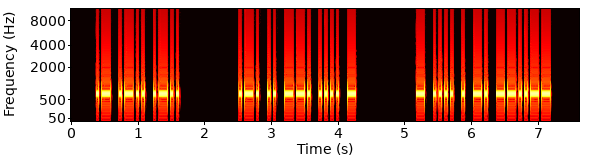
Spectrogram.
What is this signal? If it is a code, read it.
Morse code, heard as a keyed tone, about 28 wpm, 700 Hz. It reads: ALL RIGHT THEN,
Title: 3x Word-Spacing - Sentences from Top 500 Words - 28wpm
